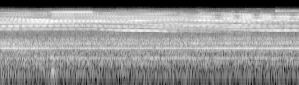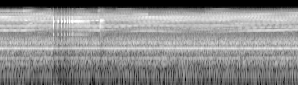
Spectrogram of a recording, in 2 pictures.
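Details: Hard disk drive with a finger run across the square chip on its circuit board. A high, steady whine with rising tones climbing in pitch and sharp clicks near the end: the spindle motor overspeeds and the head may bang against the motor.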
